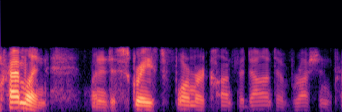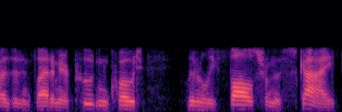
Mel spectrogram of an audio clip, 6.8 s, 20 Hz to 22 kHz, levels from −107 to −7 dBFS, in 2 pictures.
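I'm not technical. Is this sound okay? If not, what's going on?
No. The whole clip has passed through the iLBC codec, a phone-call voice coder. It keeps only about 250 Hz to 3.6 kHz, so the speech sounds thin and boxed-in. It also rebuilds the voice in 30 ms chunks, which leaves a plainly audible rough, synthetic edge.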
